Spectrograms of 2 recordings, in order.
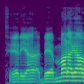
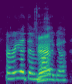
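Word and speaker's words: Feria de Málaga: Is it Feria de Malaga? Yep. I'll just say Feria de Malaga.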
